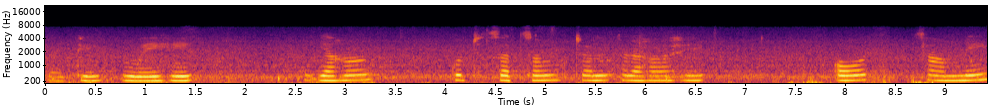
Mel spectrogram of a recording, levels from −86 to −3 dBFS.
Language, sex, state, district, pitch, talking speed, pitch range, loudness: Hindi, female, Madhya Pradesh, Dhar, 235 Hz, 70 wpm, 230-245 Hz, -17 LUFS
